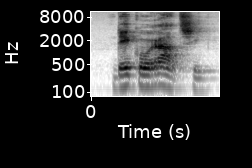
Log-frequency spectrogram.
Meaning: 1. ornamental decoration, such as for various festivities 2. honorary decoration, such as a medal
- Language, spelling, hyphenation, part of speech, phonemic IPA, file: Dutch, decoratie, de‧co‧ra‧tie, noun, /ˌdeː.koːˈraː.(t)si/, Nl-decoratie.ogg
